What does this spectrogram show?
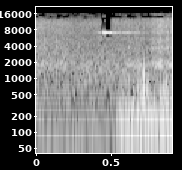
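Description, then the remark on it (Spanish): Steady street rumble swells into a louder pass of a car about halfway through, a broad whooshing roar of traffic with no voices over it. “me van a pillar los coches, cabrones,”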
